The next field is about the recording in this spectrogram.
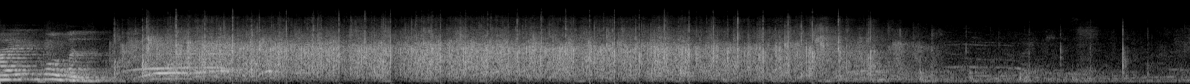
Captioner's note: applause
